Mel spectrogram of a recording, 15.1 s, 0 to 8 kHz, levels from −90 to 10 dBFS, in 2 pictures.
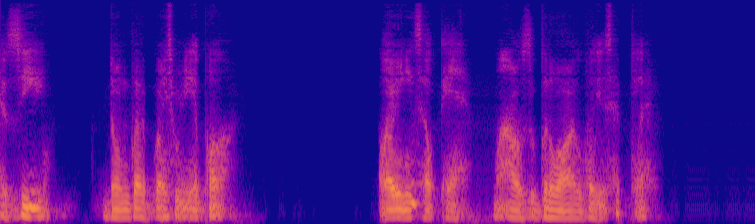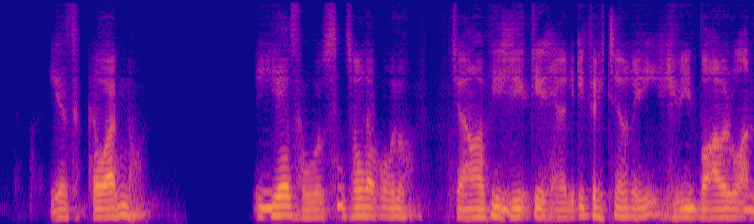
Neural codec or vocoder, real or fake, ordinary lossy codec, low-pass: codec, 16 kHz, 0.5 kbps, FreqCodec, larger model; fake; none; none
